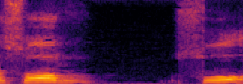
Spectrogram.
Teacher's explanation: شوف الصاد مفخمة ازاي والراء بعدها مفخمة برضو عشان ساكنة ما قبلها مفتوح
